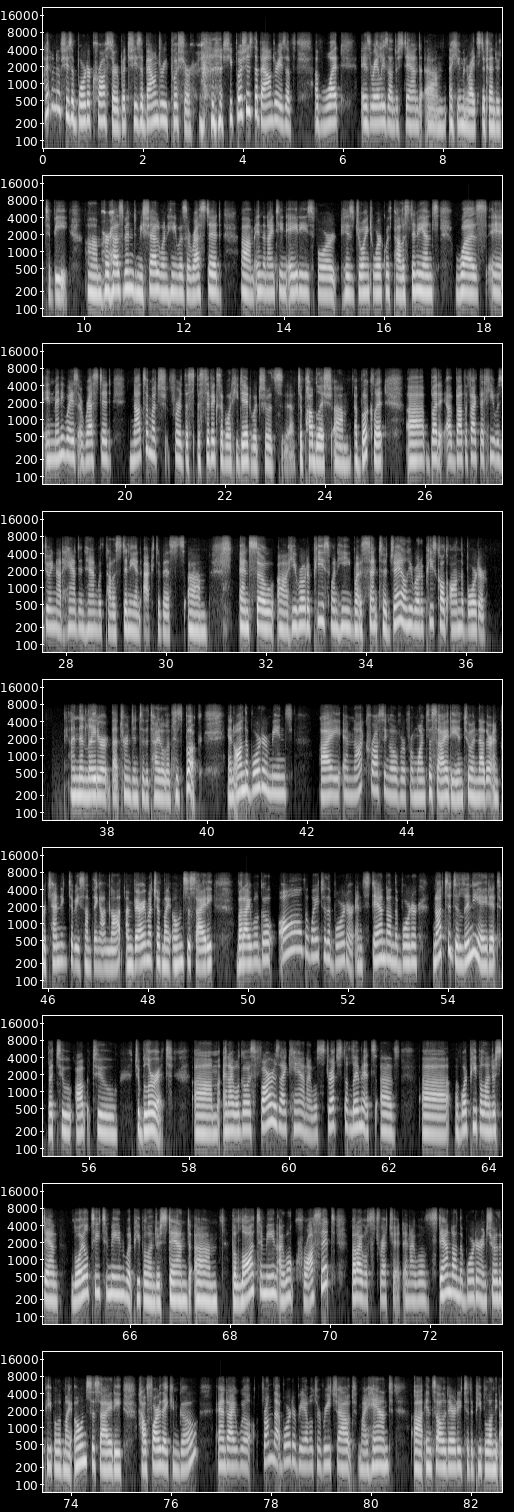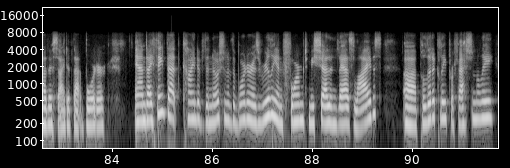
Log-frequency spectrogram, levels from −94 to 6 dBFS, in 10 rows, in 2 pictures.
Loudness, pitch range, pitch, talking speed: -17 LUFS, 190-220 Hz, 200 Hz, 185 wpm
